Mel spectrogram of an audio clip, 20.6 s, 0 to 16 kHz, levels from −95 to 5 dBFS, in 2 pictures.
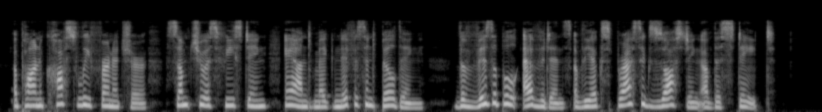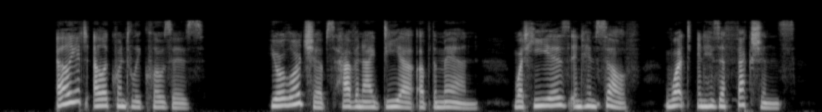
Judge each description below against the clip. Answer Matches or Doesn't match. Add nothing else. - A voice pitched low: Doesn't match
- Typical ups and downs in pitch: Matches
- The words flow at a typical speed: Doesn't match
